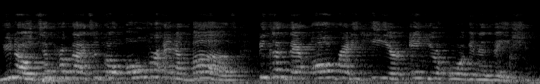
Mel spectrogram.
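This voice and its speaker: A loud woman with a high pitch speaks in an animated tone with hardly any pauses. Noticeable background noise and audible room echo fill the recording. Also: ordinary pitch variation, moderate pace. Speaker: business owner speaking on a panel. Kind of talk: panel discussion talk. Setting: panel event with mic and audience.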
